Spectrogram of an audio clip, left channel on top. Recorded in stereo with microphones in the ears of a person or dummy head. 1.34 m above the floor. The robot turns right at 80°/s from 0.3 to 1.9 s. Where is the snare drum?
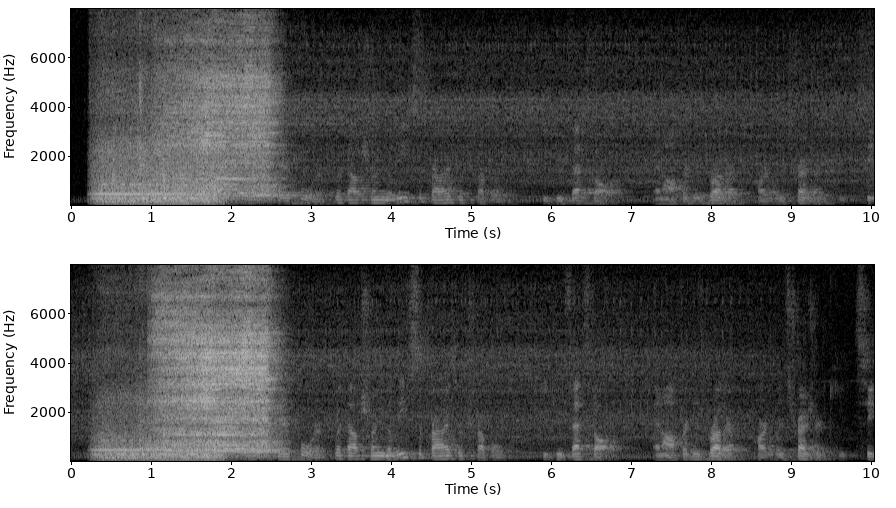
No snare drum in this recording.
